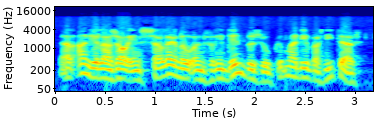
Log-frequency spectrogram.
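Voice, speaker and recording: An actor playing a courteous, precise private detective in a vintage radio play, musing deliberately and dropping in French phrases. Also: male voice, fairly low pitch, lively intonation, breathy edge. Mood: methodical. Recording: muffled phone-like old radio recording.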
